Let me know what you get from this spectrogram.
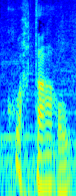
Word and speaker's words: Quartararo: Et en Moto 3, peut-être l'année prochaine avec ce jeune, très jeune là, hein, Quartararo qui arrive. – Quartararo. – Ouais. Enfin, ça, il va falloir prononcer Quartararo.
